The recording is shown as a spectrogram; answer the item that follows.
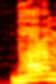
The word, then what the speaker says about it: धर्म: ये जो रेफ की मात्रा है ना जिस अक्षर पे लगता है उसके पहले ये उच्चारण होता है, लेकिन आधा अक्षर है ना तो आधा ही हम लोग उच्चारण करते हैं धर्म। धर्म नहीं पढ़ेंगे, जैसे यहाँ पे देखना ध र म धर्म ऐसे नहीं पढ़ते हैं, ठीक है, धर्म ऐसे पढ़िएगा।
